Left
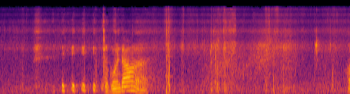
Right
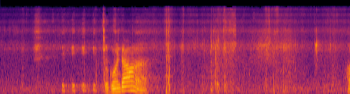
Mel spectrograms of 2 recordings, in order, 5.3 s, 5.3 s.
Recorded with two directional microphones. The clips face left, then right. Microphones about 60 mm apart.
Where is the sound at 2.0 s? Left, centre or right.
Centre.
